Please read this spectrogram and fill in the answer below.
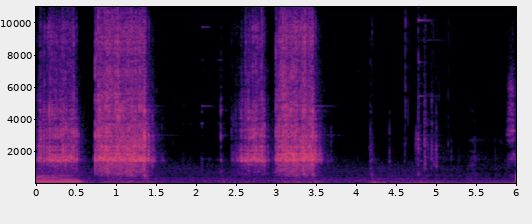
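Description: Rotary telephone dial being pulled round and whirring back with a ratchety buzz, in two rounds: in the first second and a half, then again around the middle. A few light clicks follow near the end.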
